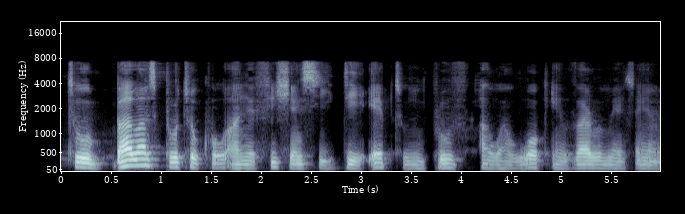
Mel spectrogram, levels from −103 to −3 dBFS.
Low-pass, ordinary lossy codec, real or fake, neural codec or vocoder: 7.2 kHz; none; fake; codec, 16 kHz in and 24 kHz out, 1.1 kbps, FireRedTTS-2 codec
